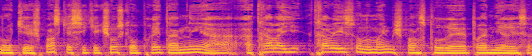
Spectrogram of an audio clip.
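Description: A man speaks at a very fast pace with fairly high pitch. His pitch variation is ordinary, and the background noise is noticeable. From Quebec, Lanaudière. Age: 20s. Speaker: vegetable farmer. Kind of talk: interview. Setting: studio. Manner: halting.

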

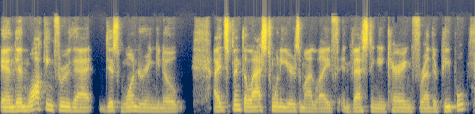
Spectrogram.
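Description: A man's unremarkable speaking voice with an American accent, medium pitch, ordinary pitch variation and a moderate pace. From West Virginia (rural). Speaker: missionary nurse practitioner and author. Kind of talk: interview conversation.

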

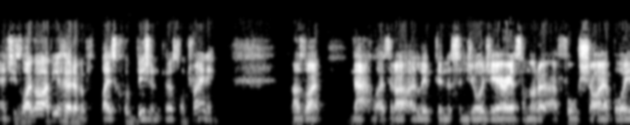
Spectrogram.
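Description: In an Australian accent, a man races through his words at a very fast pace. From Australia, Sydney. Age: 40s. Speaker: gym owner and personal trainer. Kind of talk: casual interview. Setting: remote call.

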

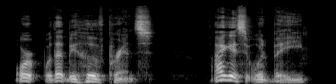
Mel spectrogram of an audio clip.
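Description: A man with a rural Southern US accent and vocal fry speaks at a moderate pace and a fairly high pitch, swinging very widely in pitch, in a very clean recording with a silent background. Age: 50s. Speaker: devotional podcast host. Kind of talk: devotional podcast narration.

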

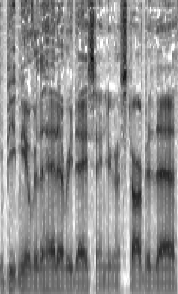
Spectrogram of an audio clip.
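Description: Over noticeable background noise, a man with a very deep, low pitch talks at a very fast pace with fairly even intonation. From Miami, Florida. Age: 40s. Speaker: insurance agent. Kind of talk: radio interview. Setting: radio studio.

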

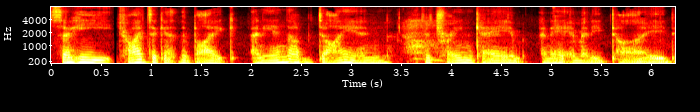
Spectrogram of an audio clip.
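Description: A man with a London accent talks at a fairly slow pace in a medium-pitched, somewhat breathy voice. His intonation is monotone and flat. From London, England. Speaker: podcast guest, former startup employee. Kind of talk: casual chat.

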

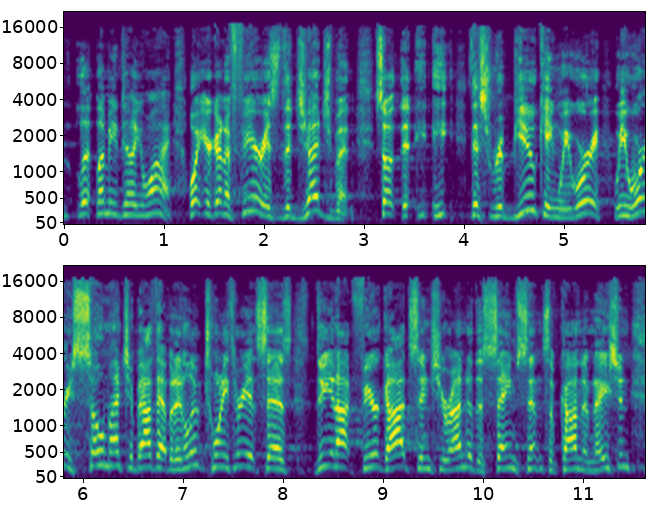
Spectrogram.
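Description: A man with a high pitch, over noticeable background noise. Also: ordinary pitch variation, moderate pace. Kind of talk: sermon.

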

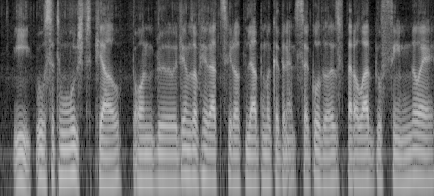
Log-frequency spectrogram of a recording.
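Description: In a dark, mellow tone and a very deep, low pitch, a man talks at a very fast pace with hardly any pauses and monotone, flat intonation. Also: quiet background. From Portugal. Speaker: journalist. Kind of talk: casual chat.

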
